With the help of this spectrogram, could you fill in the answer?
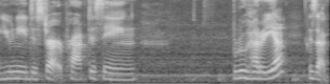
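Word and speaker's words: brujería: your guides that you need to start practicing brujaria is that correct i said it right perfect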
